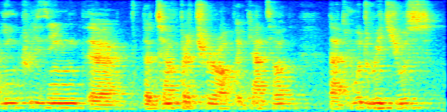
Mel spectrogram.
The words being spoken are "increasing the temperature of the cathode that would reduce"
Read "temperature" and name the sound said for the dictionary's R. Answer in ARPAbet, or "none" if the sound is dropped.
R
